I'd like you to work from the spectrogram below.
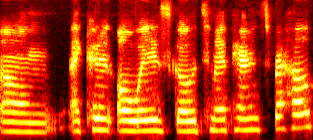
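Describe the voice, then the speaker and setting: In a Spanish accent, a woman with a fairly high pitch speaks at a fairly slow pace in monotone, flat intonation. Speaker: podcast guest. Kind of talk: casual chat.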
